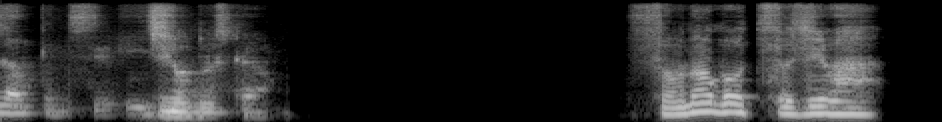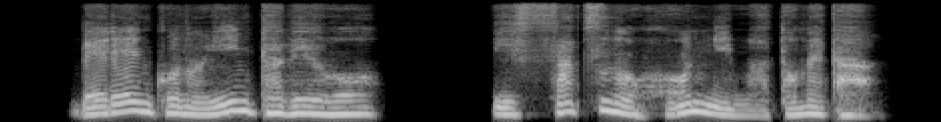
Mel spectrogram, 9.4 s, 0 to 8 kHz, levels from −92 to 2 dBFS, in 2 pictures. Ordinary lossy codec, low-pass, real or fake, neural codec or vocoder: none; 7.2 kHz; fake; codec, 32 kHz, 1.9 kbps, SNAC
